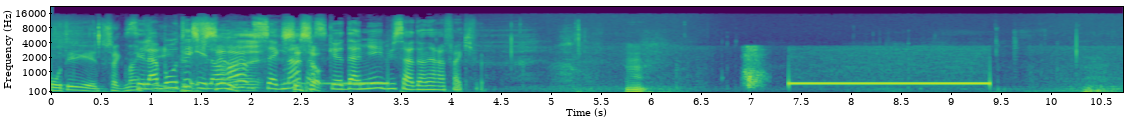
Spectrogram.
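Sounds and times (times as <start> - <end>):
speech: 0.0 - 4.4
telephone dial tone: 7.4 - 9.4.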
